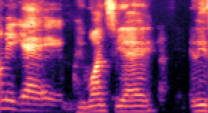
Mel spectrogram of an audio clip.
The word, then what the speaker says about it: Ye: all my name is yay it's pronounced in parentheses y a y like Yay like yay for me wait the parenthesis is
